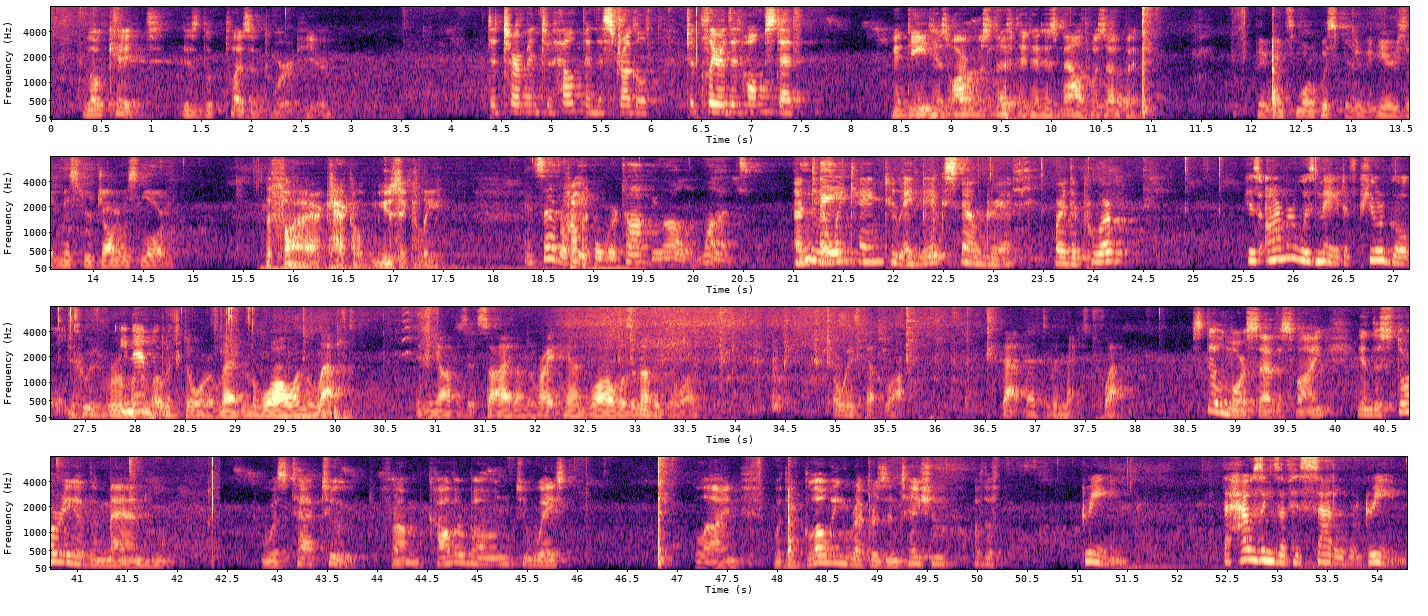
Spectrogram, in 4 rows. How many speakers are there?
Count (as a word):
nine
